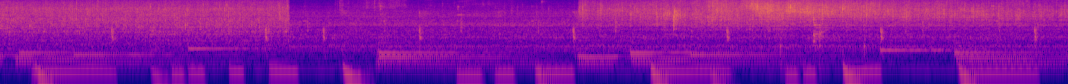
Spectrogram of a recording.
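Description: Butter and flour sizzling in a stainless saucepan as a roux for béchamel sauce is stirred with a wooden spoon, over soft background music with a regular bass line. The sizzle drops out for a few seconds about three seconds in.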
